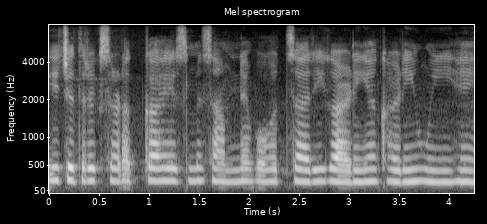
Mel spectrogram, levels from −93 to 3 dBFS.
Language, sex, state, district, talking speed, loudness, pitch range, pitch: Hindi, female, Haryana, Rohtak, 195 wpm, -17 LUFS, 205-225 Hz, 215 Hz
